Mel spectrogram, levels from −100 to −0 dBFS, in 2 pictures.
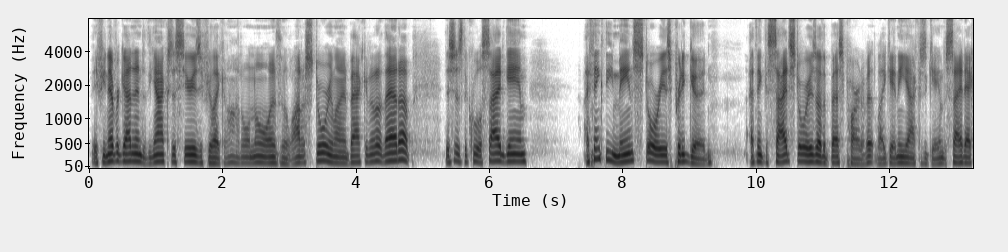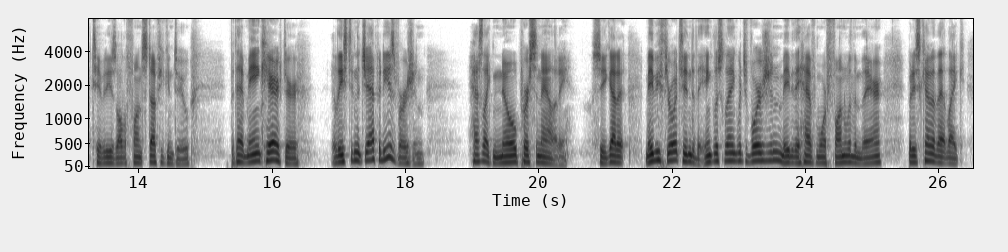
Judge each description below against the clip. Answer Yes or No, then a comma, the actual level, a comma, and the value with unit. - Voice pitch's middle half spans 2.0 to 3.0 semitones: No, average, 4.2 semitones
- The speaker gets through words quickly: Yes, fast, 230 wpm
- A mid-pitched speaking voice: No, low, 130 Hz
